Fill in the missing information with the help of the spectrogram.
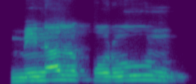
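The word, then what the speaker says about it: مِنَ الْقُرُونِ: To do that, you have to change this to a fatah and this to a swad, which means do not pronounce alif. Minal qurun.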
